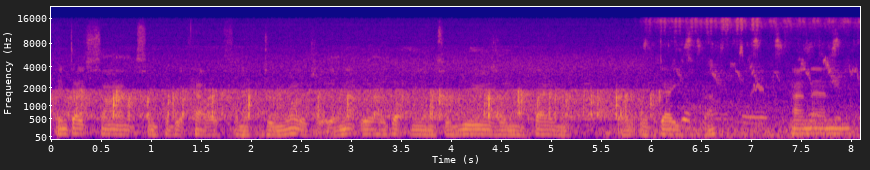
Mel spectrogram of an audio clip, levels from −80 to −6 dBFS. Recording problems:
animal sounds; very loud; throughout; 3 dB above the speech

